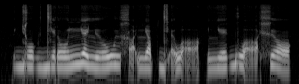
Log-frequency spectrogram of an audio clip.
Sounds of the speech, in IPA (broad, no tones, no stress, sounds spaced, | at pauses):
ɟ o ɡ dʲ ɛ ɾ o ɲ ɛ lʲ o w ʉ x ɑ̰ ʎ ɑ p dʲ a̰ w ɑ̰ | ʎ e ɡ w ɑ̰ xʲ ɔ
